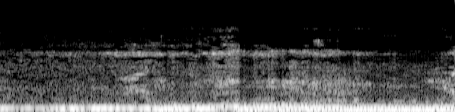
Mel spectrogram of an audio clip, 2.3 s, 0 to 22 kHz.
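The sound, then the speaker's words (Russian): A steady rumble of a long convoy of some 200 cars driving by in a continuous line through Stuttgart, Germany, with a deep engine drone and road noise that stays loud and unbroken throughout. “Вот еще немножко покажу, э, сколько машин.”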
